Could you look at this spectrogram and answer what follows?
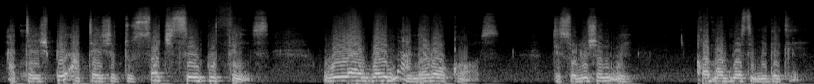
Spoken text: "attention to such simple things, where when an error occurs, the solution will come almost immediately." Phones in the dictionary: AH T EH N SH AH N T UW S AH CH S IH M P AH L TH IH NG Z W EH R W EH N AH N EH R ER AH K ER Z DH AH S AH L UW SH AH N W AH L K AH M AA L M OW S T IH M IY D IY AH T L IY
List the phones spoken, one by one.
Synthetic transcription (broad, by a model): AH T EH N SH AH N T UW S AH CH S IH M P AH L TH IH NG S W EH W EH N AH N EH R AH K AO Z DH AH S AH L UW SH AH N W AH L K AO M AA L M OW S T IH M IY D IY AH T L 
